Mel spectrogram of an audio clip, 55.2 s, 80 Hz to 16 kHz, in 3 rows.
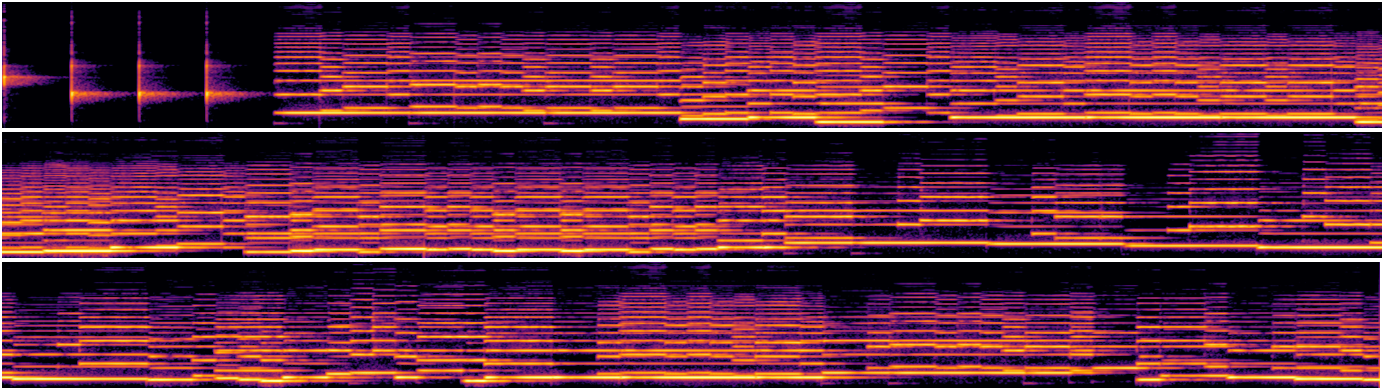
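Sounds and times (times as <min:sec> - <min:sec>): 
clarinet in a pastoral piece: 0:03.6 - 0:55.1
flute in a pastoral piece: 0:03.7 - 0:55.1
oboe in a pastoral piece: 0:03.7 - 0:55.1.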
